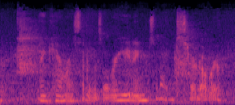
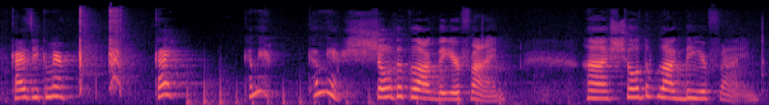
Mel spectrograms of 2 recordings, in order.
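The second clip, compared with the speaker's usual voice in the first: high-pitched calling to a dog; coaxing pet talk; 7 semitones higher than usual. Real, not acted. Owner calling the dog to show the vlog, coaxing pet talk. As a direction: coax the dog over in a high voice. Calls dog over to the camera.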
